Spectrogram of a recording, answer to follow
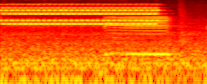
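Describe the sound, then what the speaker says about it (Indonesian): An incoming phone call on a broadcast line sounds as a steady, loud electronic tone for about two seconds, then cuts off sharply as the call connects, leaving quieter line noise. "Ada penelpon yang masuk Ustaz"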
